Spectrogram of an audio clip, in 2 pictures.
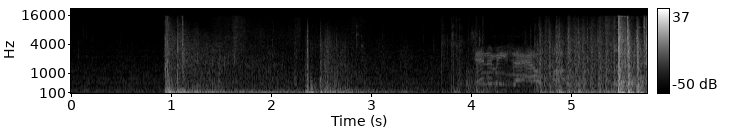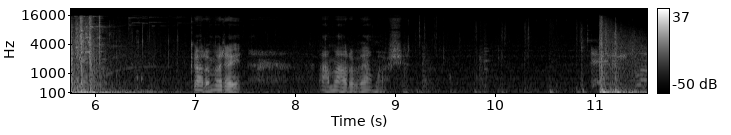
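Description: Gunfire rings out in loud bursts.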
